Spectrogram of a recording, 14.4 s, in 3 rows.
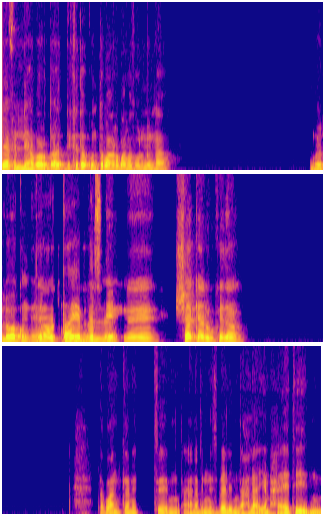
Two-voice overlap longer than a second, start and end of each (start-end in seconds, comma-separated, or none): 5.2-6.5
